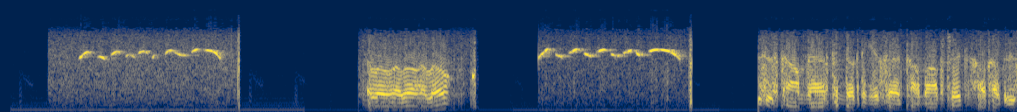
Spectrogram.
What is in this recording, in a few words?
Brazilian Pirate, HF Radio and Satcom; answered by satcom pirate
